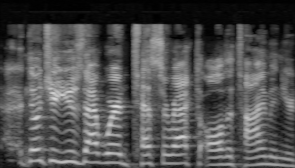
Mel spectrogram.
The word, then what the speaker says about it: Tessera: Tessera. Yeah, Tessera. So think of the word like tesseract and then get rid of the CT at the end.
